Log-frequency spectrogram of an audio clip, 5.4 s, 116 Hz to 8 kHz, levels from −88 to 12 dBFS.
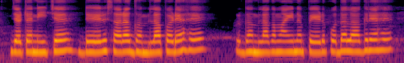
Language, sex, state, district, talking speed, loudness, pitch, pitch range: Marwari, female, Rajasthan, Churu, 165 wpm, -15 LUFS, 255 Hz, 250-270 Hz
